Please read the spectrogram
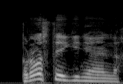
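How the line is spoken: Amused snort. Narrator (Russian): хмыкнул Поттер

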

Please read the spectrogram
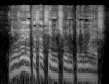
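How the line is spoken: Sighing. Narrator (Russian): вздохнул Ронан

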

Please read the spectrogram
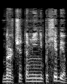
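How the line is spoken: Muttered. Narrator (Russian): пробормотал Драко Малфой

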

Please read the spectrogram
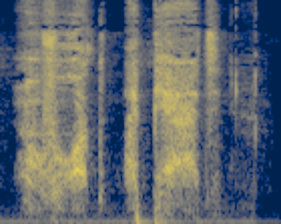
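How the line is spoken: Hissing creature head. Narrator (Russian): прошипела правая голова

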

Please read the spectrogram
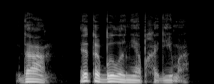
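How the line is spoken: Plain. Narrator (Russian): ответил капитан

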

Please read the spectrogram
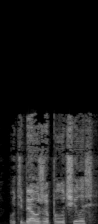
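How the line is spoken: Quiet question. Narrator (Russian): тихо спросила

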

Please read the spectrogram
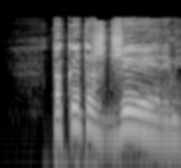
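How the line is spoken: Exclaiming in unison. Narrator (Russian): в один голос воскликнули слизеринцы

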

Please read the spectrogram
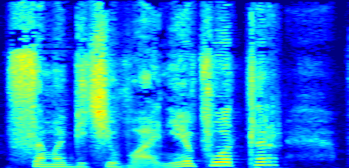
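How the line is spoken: Nearly hissing. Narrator (Russian): профессор уже практически шипел

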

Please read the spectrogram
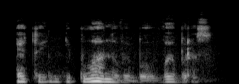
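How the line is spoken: Barely audible wheeze. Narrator (Russian): прохрипел я чуть слышно

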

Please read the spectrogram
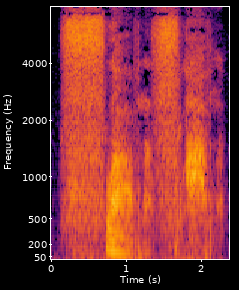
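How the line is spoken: Hissing reply. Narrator (Russian): раздалось шипение в ответ

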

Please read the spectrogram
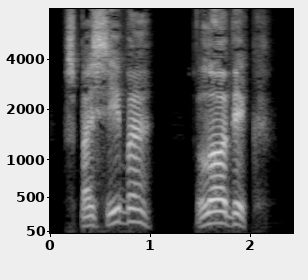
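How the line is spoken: Shouted. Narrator (Russian): крикнул

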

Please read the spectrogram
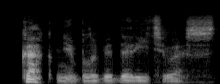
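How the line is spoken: Quiet, moved. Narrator (Russian): тихо и растроганно сказал

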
